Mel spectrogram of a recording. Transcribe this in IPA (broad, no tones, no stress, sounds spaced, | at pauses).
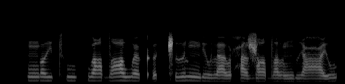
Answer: ŋ ʌ i̯ tʰ uː k͡p uː dˤ œ w œ kʼ ə ǁ ɯ l ŋ ɪ u̯ l a u̯ ħ a ʐ u dˤ ɪ l ŋ ɯ i̯ ʕ ɪ u̯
